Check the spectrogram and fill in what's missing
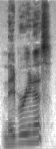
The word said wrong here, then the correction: neighborliness: No, it's like neighborliness. Neighborliness. – I think you're stressing the wrong syllable.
